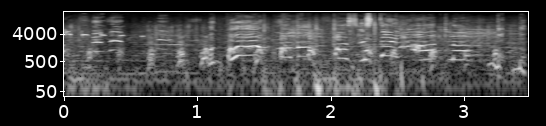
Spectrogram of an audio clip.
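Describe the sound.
Chickens cluck in a henhouse, with many short, pitched clucks and squawks overlapping in a busy, loud flurry.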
